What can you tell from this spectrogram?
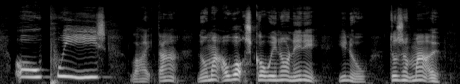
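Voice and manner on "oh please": put-on, very high, loud little girl voice. Demonstrating saying please and thank you in a young girl voice. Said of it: "pronounce it all like a young prepubescent girl".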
